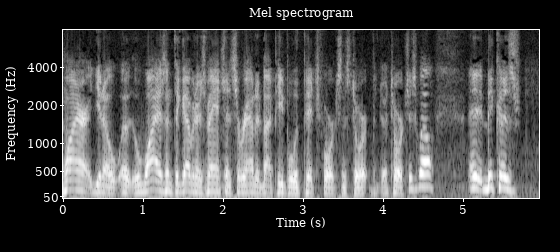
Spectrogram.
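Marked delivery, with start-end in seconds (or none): none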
